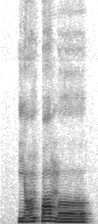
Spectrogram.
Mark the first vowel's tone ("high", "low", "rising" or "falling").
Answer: rising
